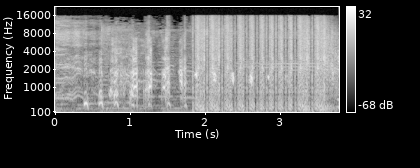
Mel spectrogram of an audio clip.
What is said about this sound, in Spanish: esos tiros son para ti.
